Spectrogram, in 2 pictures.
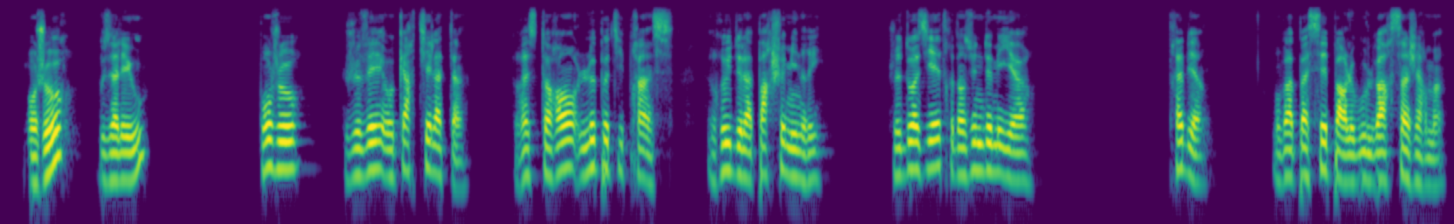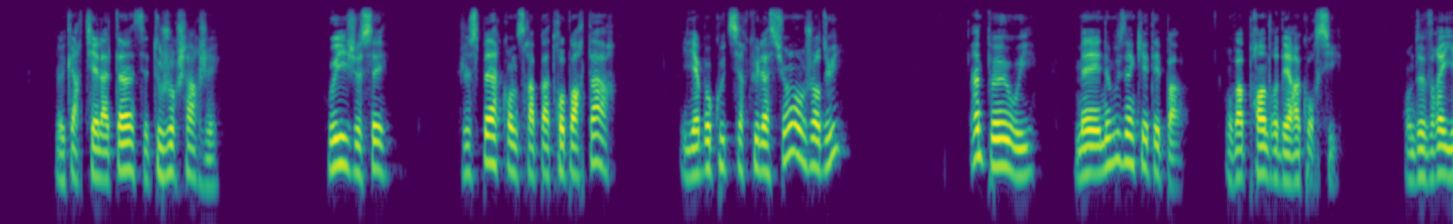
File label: french conv in a taxi dialogue; conversation in french in a taxi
